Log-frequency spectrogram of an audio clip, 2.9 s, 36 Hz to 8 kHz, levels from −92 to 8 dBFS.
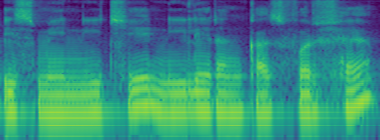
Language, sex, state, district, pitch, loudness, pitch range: Hindi, male, Karnataka, Bangalore, 110 Hz, -16 LUFS, 105-115 Hz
